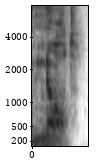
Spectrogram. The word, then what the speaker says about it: Gnod: called Nod, spelt with a silent G, Gnod.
